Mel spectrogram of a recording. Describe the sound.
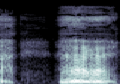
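A voice imitates heavy mouth breathing: a short huff and a quieter breath in, then a long, loud, raspy exhale with a throaty groan.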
